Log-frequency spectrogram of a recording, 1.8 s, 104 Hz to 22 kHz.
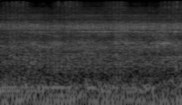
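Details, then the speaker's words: Kawasaki Barako 175 idling after replacing the carburetor whose piston/slide was rattling: steady even low idle with smooth rhythm, no tapping or rattling; engine now quiet and healthy. "Ayun o, tahimik na o. Ayan mga brothers. Ayan mga brothers, tahimik o."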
